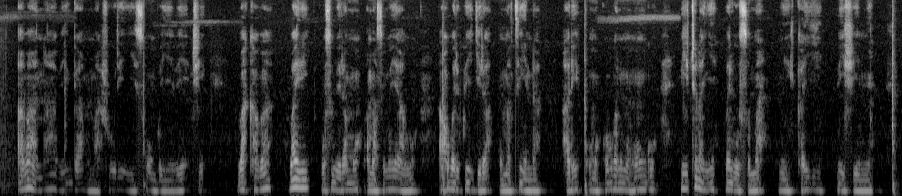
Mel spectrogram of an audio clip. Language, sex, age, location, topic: Kinyarwanda, female, 18-24, Nyagatare, education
